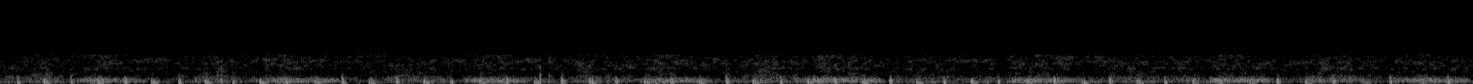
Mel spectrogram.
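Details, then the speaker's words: Heartbeat recorded after 10 jumping jacks, with breaths in and out; rapid low thudding over a steady hum with waves of breathing; normal fast heartbeat after exercise. "Was my heartbeat. I did some jumping jacks and I even breathed in and breathed out."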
